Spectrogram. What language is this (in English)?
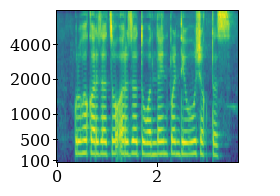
Marathi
